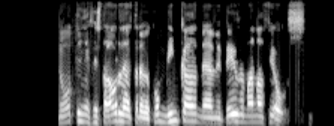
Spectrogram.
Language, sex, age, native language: Icelandic, male, 40-49, Icelandic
